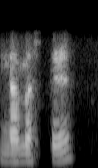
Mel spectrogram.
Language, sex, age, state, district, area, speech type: Telugu, male, 18-30, Telangana, Mulugu, rural, conversation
